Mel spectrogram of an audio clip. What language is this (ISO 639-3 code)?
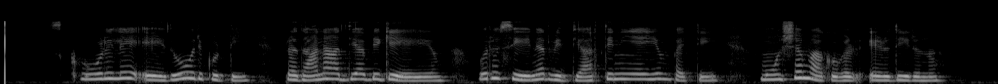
mal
